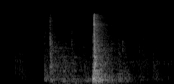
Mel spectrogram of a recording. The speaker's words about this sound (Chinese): 就在这时，门砰的一声便关了回去。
